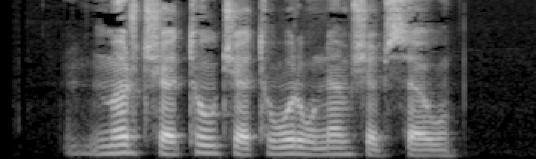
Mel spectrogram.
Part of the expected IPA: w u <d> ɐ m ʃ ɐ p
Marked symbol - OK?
no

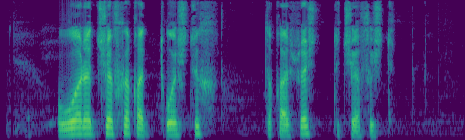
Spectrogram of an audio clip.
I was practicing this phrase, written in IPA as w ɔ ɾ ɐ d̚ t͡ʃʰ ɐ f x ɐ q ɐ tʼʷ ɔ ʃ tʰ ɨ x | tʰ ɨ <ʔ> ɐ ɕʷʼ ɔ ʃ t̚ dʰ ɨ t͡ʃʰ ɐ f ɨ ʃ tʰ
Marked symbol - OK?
no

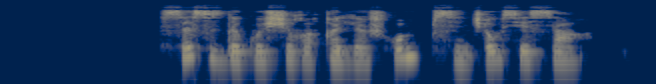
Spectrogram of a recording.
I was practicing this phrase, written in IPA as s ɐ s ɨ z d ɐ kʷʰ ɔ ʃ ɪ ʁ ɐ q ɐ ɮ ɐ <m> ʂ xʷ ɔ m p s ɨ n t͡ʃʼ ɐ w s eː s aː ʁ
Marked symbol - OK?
no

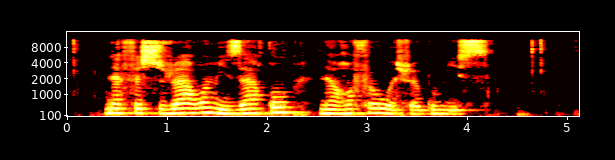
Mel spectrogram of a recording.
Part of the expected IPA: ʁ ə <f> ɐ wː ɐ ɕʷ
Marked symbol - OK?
yes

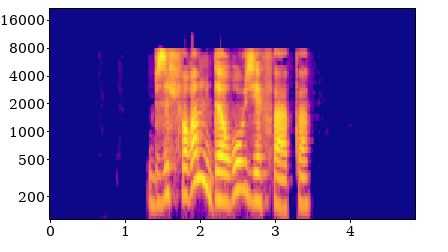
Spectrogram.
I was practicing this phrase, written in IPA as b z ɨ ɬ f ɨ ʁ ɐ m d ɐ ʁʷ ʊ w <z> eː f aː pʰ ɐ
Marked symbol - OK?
yes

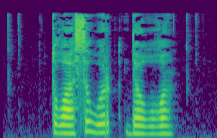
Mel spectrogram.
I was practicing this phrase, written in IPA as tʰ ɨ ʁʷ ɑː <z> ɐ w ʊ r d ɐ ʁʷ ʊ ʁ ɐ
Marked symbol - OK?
no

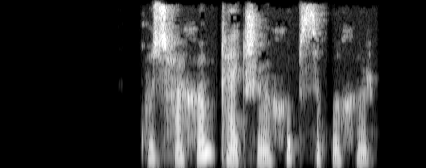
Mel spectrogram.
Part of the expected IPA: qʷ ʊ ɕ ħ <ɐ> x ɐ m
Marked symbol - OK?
no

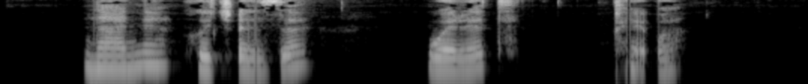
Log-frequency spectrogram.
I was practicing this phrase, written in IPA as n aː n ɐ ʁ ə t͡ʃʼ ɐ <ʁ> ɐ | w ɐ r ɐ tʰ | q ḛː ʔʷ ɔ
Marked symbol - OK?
no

